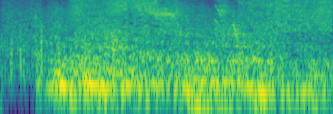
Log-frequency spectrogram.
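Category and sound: nature, lightning strike thunder crack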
